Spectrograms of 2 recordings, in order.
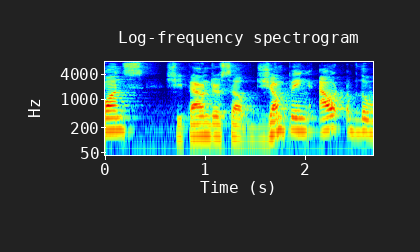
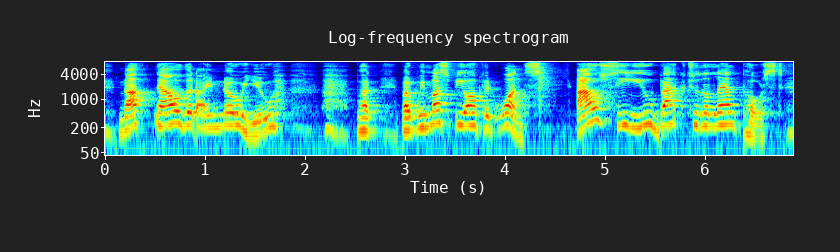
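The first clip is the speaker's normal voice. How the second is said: high, earnest faun voice with stammers; nervous but resolved faun; stammering faun; 8 semitones higher, 4 dB louder than usual. A narrator's reading. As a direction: Tumnus promises Lucy to take her back to the lamppost.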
